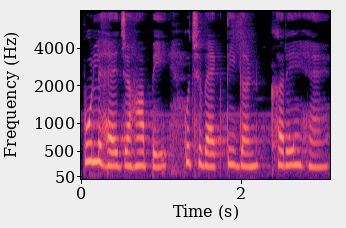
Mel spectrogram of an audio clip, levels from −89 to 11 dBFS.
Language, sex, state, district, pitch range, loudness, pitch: Hindi, female, Bihar, West Champaran, 235-260 Hz, -16 LUFS, 245 Hz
